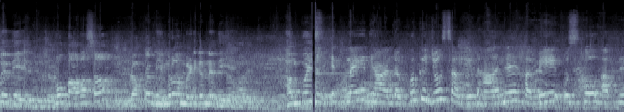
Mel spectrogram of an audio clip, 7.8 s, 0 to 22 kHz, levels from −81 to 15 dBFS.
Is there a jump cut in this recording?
yes; 1 cut; at 3.9 s

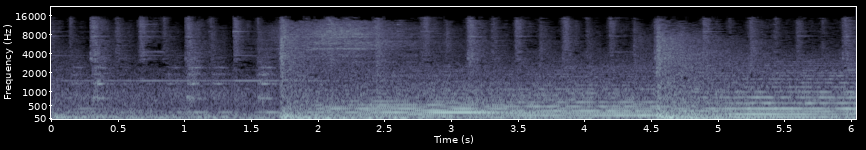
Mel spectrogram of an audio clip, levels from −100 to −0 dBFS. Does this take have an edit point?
yes; 1 cut; at 2.6 s

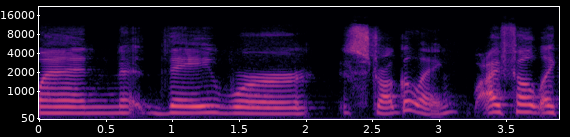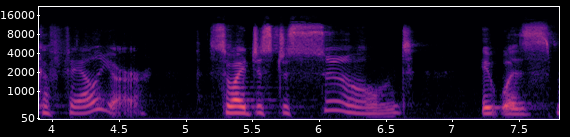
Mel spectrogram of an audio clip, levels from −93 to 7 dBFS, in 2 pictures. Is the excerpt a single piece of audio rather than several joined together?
no; 2 cuts; at 3.2 s, 5.0 s

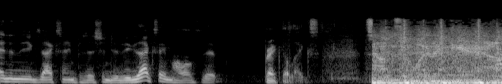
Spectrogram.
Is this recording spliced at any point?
yes; 1 cut; at 3.7 s

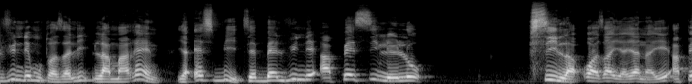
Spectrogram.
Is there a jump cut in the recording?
yes; 1 cut; at 2.4 s

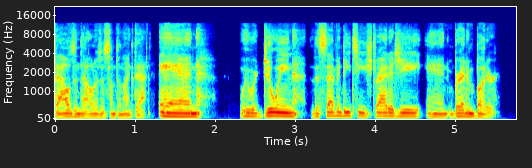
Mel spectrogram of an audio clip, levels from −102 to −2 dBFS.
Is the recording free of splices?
no; 1 cut; at 1.1 s

